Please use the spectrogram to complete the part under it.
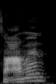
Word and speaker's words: Samhain: It's pronounced Samhain, but it's spelled Samhain.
